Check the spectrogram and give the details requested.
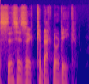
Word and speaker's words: Nordiques: could oh the Quebec nordiques they're great it says no nordique I'm like it's nordics it's a team and he said the s in French is silent so I'm like oh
